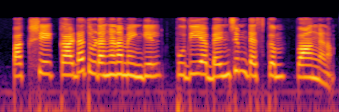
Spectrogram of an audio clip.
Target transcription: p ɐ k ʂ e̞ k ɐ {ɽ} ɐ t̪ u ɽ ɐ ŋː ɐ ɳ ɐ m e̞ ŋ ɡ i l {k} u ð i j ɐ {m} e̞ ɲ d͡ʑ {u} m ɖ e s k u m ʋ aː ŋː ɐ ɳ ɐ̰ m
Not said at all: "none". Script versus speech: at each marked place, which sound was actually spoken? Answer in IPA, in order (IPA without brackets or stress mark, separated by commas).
ɽ, p, b, u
